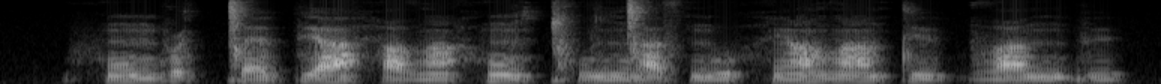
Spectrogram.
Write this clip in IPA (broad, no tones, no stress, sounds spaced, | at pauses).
h ũ b ə˞ ǀ ɛ pʲ a h e ðˤ ɛ̃ h ũ ǀʰ u ŋ͡ǀ a s n u h ẽ ðˤ ɛ̃ t y b ðˤ i n b y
